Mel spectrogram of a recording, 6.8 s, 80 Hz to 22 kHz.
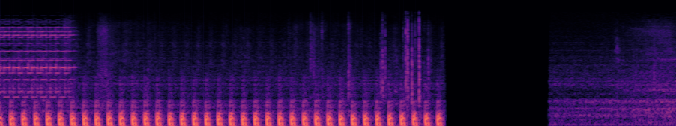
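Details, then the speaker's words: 1969 Fender Bandmaster amp after component changes: held guitar tone pulses quickly and evenly through the tremolo with no clicks between pulses; the earlier tremolo ticking is gone. "as you can hear the ticking is now gone and you know there's a lot of things that can cause the tremolo to tick"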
